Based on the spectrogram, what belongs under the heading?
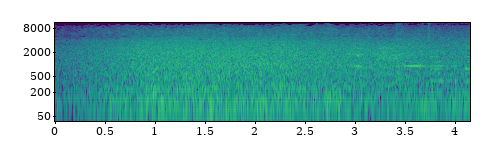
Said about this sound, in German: Es sind Unmengen von Wassermassen, die seit heute Nacht aus dem ukrainischen Kachowka-Stausee auslaufen. Der Staudamm ist zerstört.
